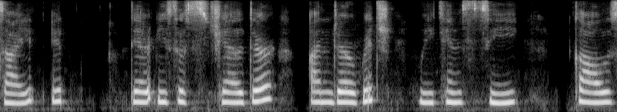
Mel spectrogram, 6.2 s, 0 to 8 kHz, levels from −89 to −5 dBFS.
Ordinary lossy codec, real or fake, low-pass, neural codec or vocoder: none; fake; none; codec, 16 kHz, 4.8 kbps, FACodec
